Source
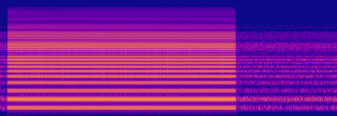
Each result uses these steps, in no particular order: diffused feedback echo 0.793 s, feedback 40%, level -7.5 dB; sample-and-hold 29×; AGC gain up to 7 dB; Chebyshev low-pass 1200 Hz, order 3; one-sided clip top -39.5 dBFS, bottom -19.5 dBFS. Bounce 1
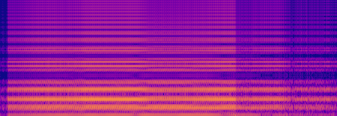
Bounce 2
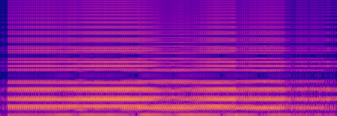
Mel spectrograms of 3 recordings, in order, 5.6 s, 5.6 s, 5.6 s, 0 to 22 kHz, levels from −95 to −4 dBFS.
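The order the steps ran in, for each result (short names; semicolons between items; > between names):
Chebyshev low-pass > one-sided clip > AGC > diffused feedback echo > sample-and-hold; AGC > diffused feedback echo > one-sided clip > Chebyshev low-pass > sample-and-hold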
